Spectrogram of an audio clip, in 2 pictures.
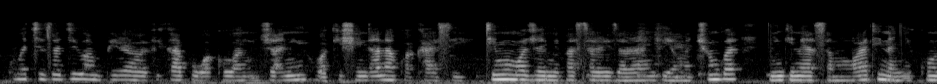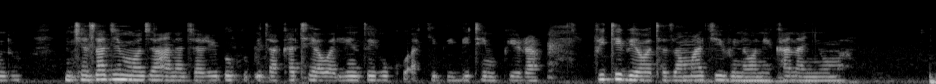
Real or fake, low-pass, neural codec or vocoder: real; 7.2 kHz; none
